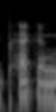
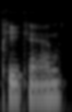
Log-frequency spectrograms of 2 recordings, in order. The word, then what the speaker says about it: pecan: numbers weird that's fine you guys say pecking instead of pecan um in French instead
